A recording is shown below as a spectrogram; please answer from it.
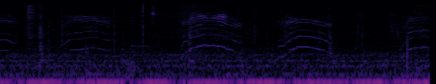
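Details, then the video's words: Kittens aged two weeks mewing for milk, a cat's young begging; four short arched cries, the middle two longer and louder, about one per second, above a steady low hum. "Котенок говорит - мне молока"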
